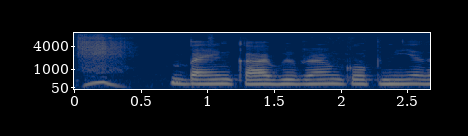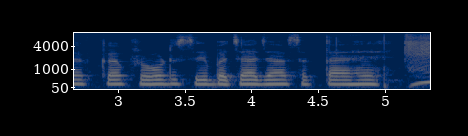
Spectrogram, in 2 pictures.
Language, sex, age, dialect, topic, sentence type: Hindi, female, 31-35, Garhwali, banking, statement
